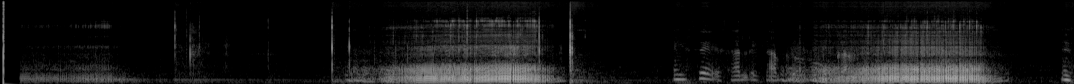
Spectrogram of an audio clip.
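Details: Man asleep in a camping tent, giving loud, rattling snores on two long in-breaths with quiet pauses and small noises between; heavy snoring.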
